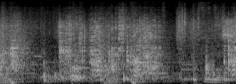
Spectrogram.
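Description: Rice stirred into softened, translucent shallots in a Circulon pan for risotto: a close, busy scrape of spoon against pan with light grainy rustling and faint clinks, ongoing and fairly loud, no talking.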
